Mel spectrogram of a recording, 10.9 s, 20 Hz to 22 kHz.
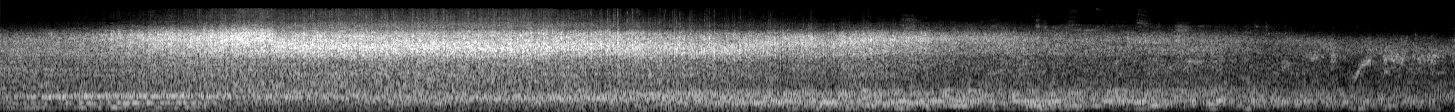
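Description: A pack of NASCAR Cup Series stock cars' V8 engines running past together: a loud, steady sound with several engine notes held level and a rushing noise that swells over the first few seconds and then eases.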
